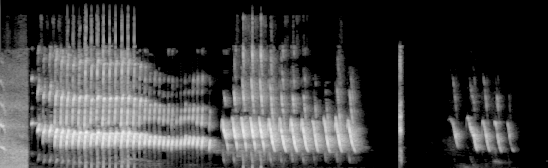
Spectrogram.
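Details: Weaver song in the 'gacor nyerut' style: a fast, rattling series of high, slurred chirps that slows into stuttering buzzy notes, then a sharp tick and a few scattered chirps.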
